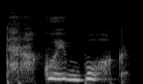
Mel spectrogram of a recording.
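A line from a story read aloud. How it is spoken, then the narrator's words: Whispered. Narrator (Russian): прошептала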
